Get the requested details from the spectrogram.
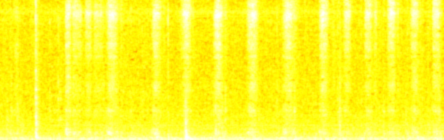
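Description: A pencil tip scratches fine hatching lines near an elephant's legs on a flat sheet of graph paper resting on a desk. Quick, irregular bright scratchy strokes repeat at a brisk pace, each short and dry, over a faint steady low hum. The overall level is quiet.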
